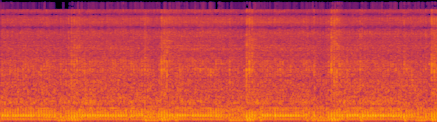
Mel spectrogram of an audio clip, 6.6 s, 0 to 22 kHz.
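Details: 1970s Roper 1032 snowblower, probably 10 hp Tecumseh-style engine: loud steady chug sagging and recovering roughly every second, still slightly hunting on lean idle mixture after fixed-jet bowl fitted; richening idle circuit later fixed it.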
